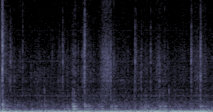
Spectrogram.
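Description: Pen writing on graph paper: a run of short, faint scratching strokes as words are written out.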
